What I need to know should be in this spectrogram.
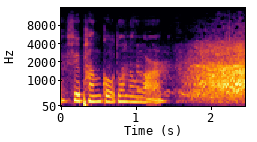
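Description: A young woman speaks into a microphone on a stage.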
